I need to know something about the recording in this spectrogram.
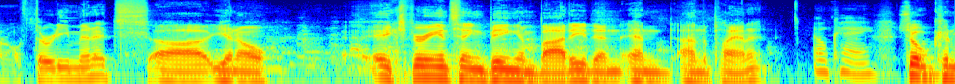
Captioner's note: a few chuckles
